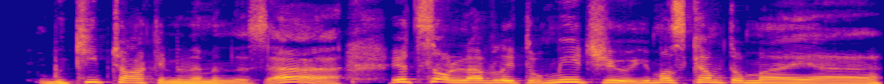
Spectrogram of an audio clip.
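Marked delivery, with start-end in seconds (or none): 2.0-4.4 high, fake, put-on French accent. Acting out chatting with someone they meet, in a french accent. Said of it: "speak to them in a French accent".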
